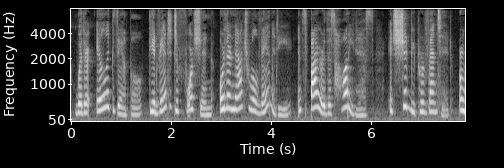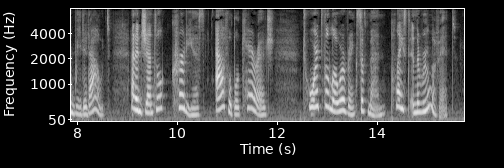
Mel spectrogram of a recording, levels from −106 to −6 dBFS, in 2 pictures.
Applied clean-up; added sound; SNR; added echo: none; none; none; none.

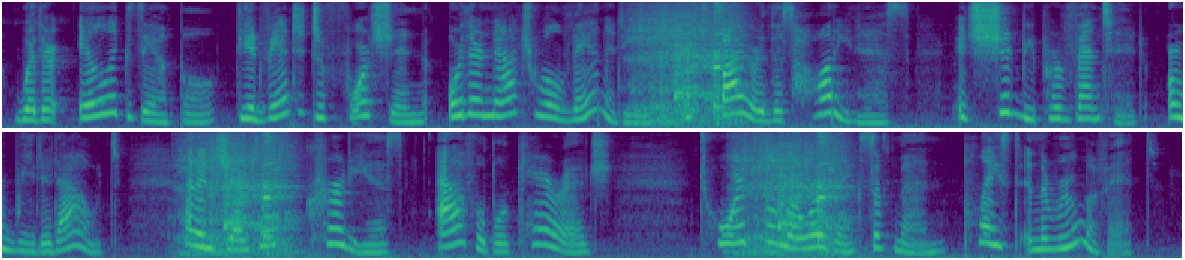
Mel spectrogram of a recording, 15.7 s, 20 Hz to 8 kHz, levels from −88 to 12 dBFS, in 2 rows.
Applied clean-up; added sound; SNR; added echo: none; Dishes, pots, and pans; 6 dB; none.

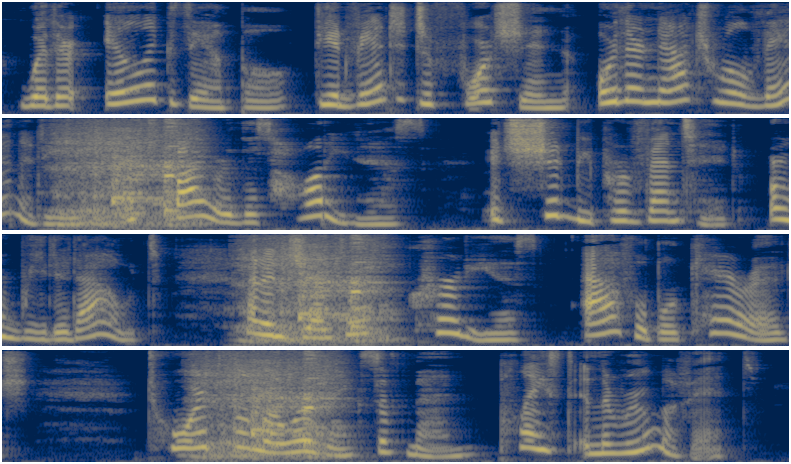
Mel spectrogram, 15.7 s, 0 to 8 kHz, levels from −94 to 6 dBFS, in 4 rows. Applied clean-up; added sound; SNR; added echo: classical method log-MMSE.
